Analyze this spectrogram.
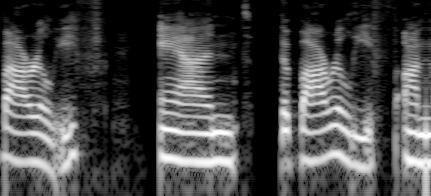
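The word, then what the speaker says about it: bas-relief: Is but there's an S in it but it's but it's pronounced I believe the S is silent.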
